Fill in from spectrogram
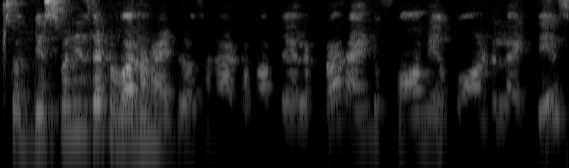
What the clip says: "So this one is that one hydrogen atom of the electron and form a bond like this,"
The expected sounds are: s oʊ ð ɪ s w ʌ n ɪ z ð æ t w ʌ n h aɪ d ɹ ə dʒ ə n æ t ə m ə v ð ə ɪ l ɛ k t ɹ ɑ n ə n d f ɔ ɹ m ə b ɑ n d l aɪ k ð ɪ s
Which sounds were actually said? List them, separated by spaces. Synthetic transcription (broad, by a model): s oʊ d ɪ s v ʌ n ɪ z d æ t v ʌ n h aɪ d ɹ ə z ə n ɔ t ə m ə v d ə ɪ l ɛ k t ɹ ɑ n ə n d f ɔ ɹ m ə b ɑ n d l aɪ k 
